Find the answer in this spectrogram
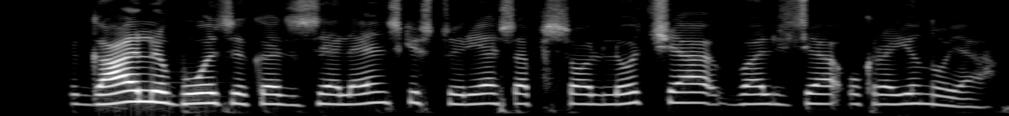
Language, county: Lithuanian, Telšiai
